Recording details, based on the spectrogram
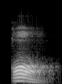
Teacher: Qaf itu adalah di pangkal lidah bagian atas.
